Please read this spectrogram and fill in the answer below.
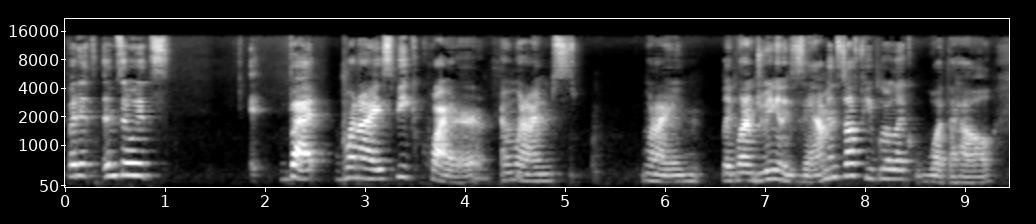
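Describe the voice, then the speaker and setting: A woman in casual chat who gets loud and animated when excited. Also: fairly low pitch, measured pace. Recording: echoey room.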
